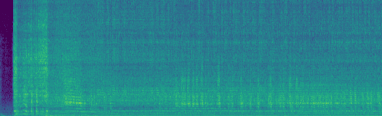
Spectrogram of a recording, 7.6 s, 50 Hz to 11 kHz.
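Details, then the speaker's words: BMW E92 328i started up after a power steering fluid change; a thin, steady high whine rides over the idle until fluid circulates. The whine was worst on cold start and faded with warm-up; the power steering pump was whining. "I'm turning the car on and I want to show you the whining noise that it still was having until the fluid was rushing through the from each compartment"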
